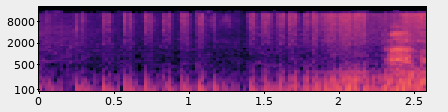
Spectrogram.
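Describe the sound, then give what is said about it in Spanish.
A car engine cranks with a quick, rhythmic starter chugging for about a second, then catches and fires up into a steady, rising idle roar, fairly loud. “¿Arranca o no arranca, Margolis?”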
